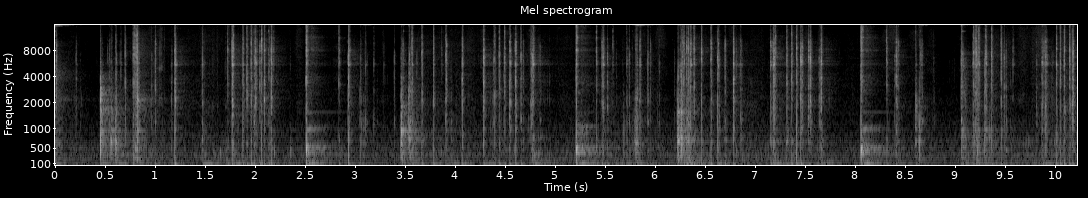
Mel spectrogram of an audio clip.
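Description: Torque wrench clicking in short, rapid bursts, about one burst a second, as the wheel's lug nuts are tightened one after another.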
